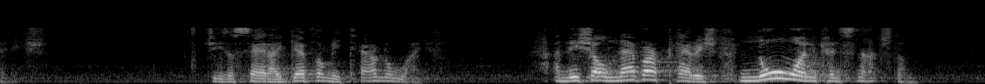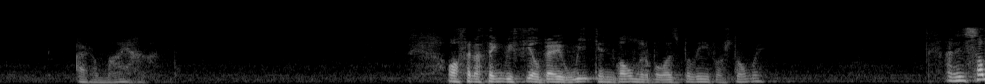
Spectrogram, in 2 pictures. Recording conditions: large echoing room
